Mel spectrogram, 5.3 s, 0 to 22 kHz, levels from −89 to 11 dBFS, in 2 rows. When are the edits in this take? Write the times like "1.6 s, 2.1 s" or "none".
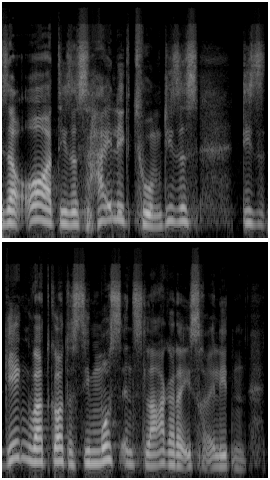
2.6 s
